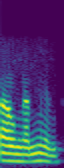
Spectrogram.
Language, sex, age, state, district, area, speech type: Manipuri, male, 18-30, Manipur, Kangpokpi, urban, conversation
